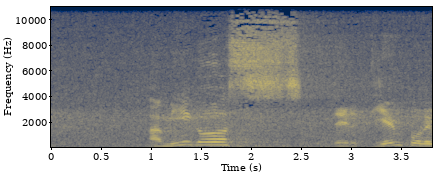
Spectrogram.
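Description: A middle-aged man speaks warmly and calmly, close by.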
